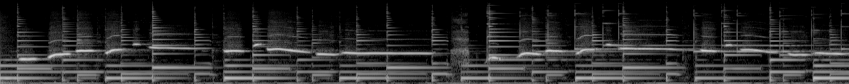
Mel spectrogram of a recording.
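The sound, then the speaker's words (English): A person whistles a lilting melody over a bright, plinking instrumental backing, the whistled notes gliding and sustaining clearly in the foreground throughout. “I whistle as I walk”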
